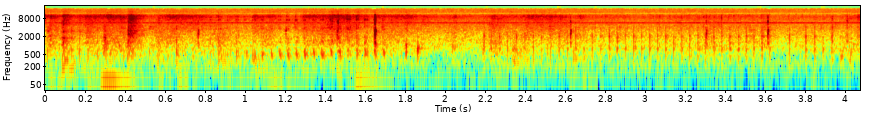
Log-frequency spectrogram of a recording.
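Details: Odd-eyed domestic cat purring hard while being held, a rough low rumbling pulse running steadily through the clip with light rustling.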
